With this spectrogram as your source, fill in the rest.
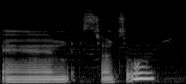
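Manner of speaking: voice breaking, cracking mid-line. Narrating what gets crafted next in the video, with a voice crack. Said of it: "Pretty sure I just voice cracked right there".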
